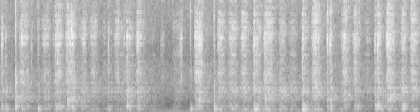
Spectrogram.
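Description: A graphite pencil scribbles loops and squiggles across a flat sheet of white paper, scratching out a run of quick, dry, raspy strokes. The strokes rise and fall in short bursts with bright, airy edges over a faint steady low hum.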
